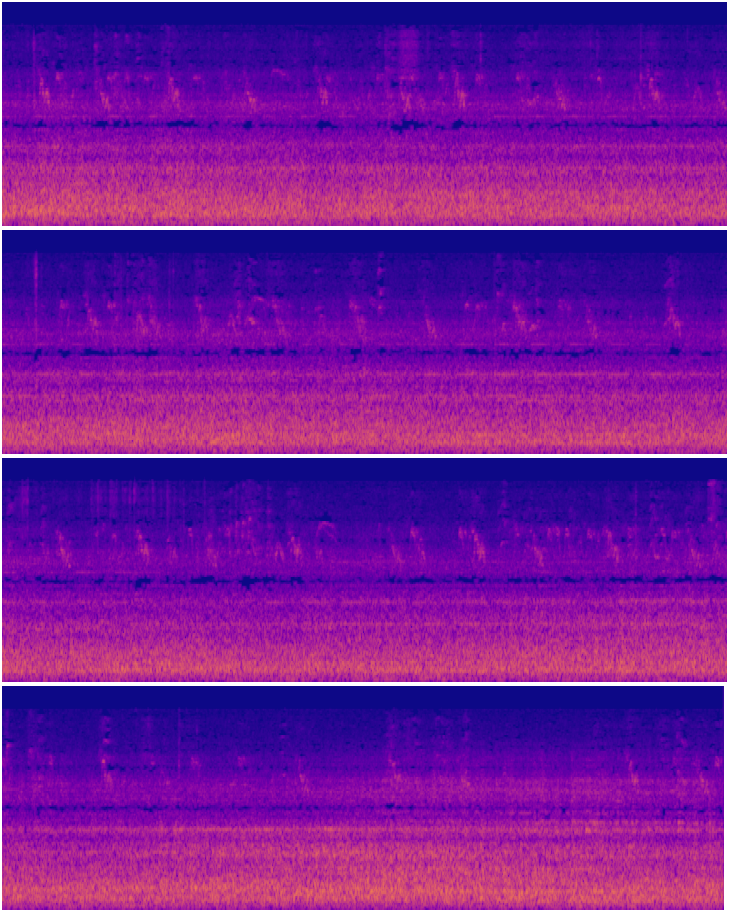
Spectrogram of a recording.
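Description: Union Pacific freight train rolling past, a steady rumble of its cars on the rails, with frequent short high-pitched chirps over it.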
